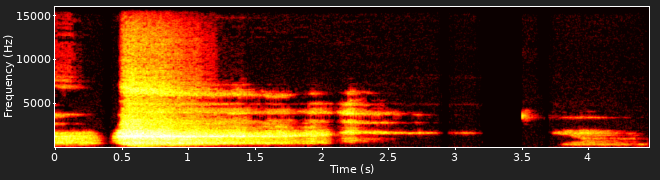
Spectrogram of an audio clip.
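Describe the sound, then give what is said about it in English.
A deep breath drawn in and then released during a guided breathing meditation, the exhale a long, loud, breathy sigh that gradually fades, followed by a few faint, soft breath sounds. “nice deep breath. I want you to pull it in and allow yourself to expand with that sacred wind of the breath. And then really let it go.”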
